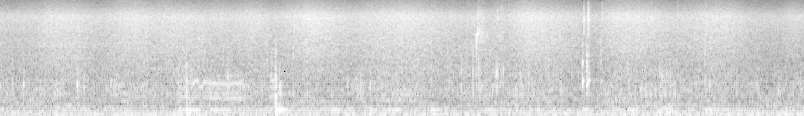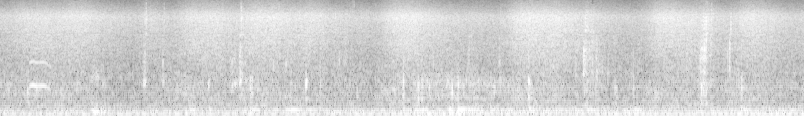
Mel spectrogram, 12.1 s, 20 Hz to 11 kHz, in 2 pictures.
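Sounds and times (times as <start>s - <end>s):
small clicks and rustles: 0.1s - 5.6s, 6.5s - 11.9s.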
